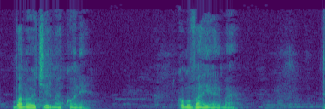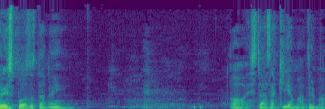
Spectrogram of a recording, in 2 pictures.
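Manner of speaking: grave, sober, low, solemn tone. Changing tone of voice to sound sober when greeting: sober, solemn tone. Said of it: "eu vou mudar o meu tom de voz e falar assim".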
